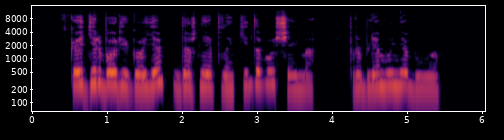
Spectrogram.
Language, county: Lithuanian, Utena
